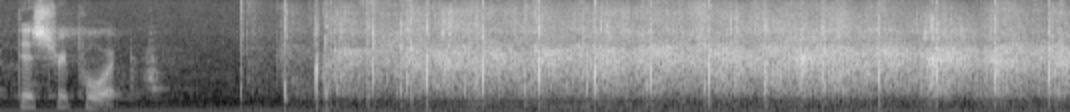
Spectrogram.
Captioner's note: applause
